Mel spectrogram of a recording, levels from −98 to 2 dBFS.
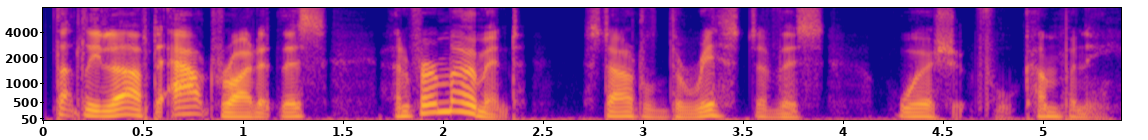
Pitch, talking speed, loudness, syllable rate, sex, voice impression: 125 Hz, 180 wpm, -22 LUFS, 6.0 syllables/s, male, masculine, adult-like, slightly fluent, refreshing, unique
